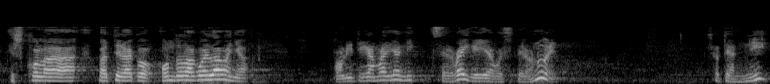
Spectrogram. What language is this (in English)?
Basque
